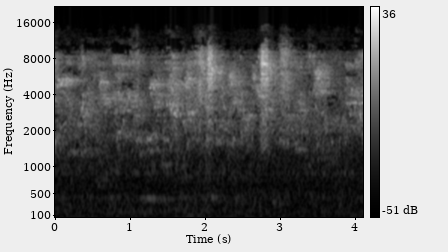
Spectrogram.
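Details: Budgies heard in a mating-stimulation recording: steady overlapping twittering and rasping squawks, with brief louder chirps standing out near two and near three seconds.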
